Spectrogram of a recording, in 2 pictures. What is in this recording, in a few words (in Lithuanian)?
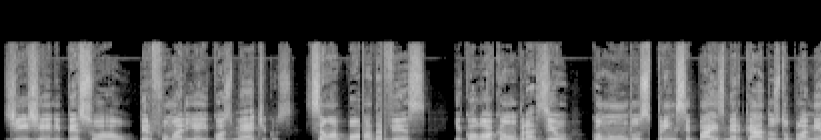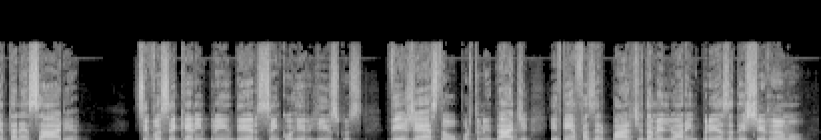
VYR Portugalu balsas, vyras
